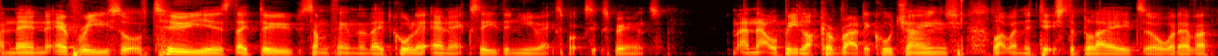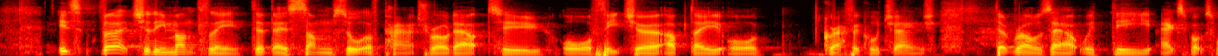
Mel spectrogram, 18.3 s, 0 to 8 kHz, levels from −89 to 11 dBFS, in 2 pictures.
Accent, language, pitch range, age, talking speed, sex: British, English, 90-120 Hz, 30-49, 195 wpm, male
